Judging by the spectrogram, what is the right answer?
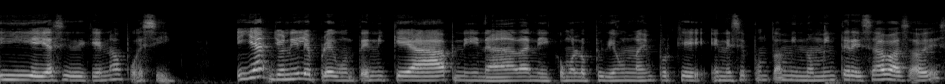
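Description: A woman speaks with a Mexican accent at a moderate pace, medium in pitch. Her intonation is fairly even against a quiet background. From Mexico. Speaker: podcast host. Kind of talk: casual monologue.

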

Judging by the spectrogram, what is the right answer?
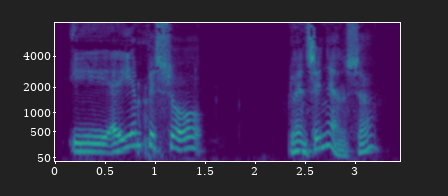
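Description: This man's voice carries vocal fry and swings very widely in pitch. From Chile. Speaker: orchestra conductor. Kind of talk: interview. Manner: halting.

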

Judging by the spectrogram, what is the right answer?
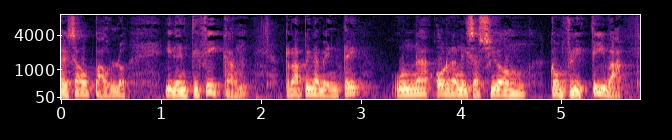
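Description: A man's unremarkable speaking voice at medium pitch, fairly slow, with ordinary pitch variation. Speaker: professor and show host. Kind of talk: political commentary monologue.

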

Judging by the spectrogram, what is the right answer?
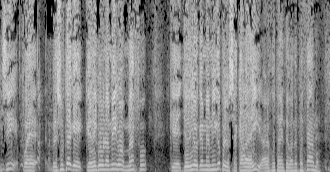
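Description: A man's high-pitched voice at a very fast pace, with ordinary pitch variation and noticeable background noise. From Andalusia, Spain (Almería/Granada). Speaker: astrophysicist and musician. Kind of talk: casual chat. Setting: bar with live audience.

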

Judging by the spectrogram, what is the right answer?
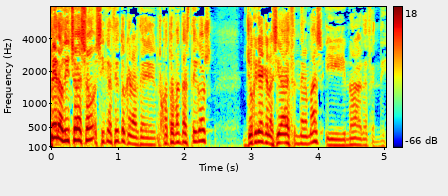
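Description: A very fast, high-pitched male voice full of very wide pitch swings and big swings in loudness. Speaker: podcast co-host. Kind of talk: casual chat.

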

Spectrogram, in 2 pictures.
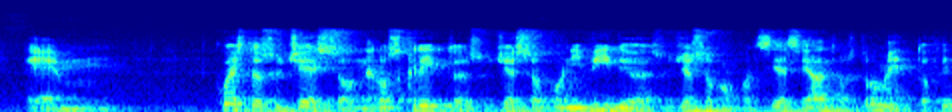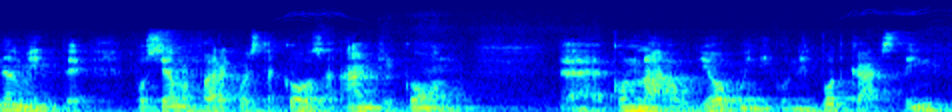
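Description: Moderate-paced speech from a man at medium pitch with ordinary pitch variation, audible room echo and noticeable background noise. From Israel. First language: Hebrew (speaking Italian). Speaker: podcaster. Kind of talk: interview conversation.

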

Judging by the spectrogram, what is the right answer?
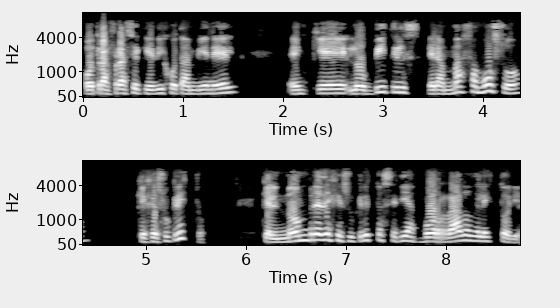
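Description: With an unremarkable speaking voice, a man talks at a moderate pace in a fairly high pitch, showing ordinary pitch variation and very even loudness. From Chile, Coronel. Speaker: church planter. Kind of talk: religious talk show discussion. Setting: video call.

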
